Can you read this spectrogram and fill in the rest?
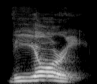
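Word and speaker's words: Vuori: Viori clothing. Spelled V-U-O-R-I. Who knew? Viori is how it's pronounced.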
